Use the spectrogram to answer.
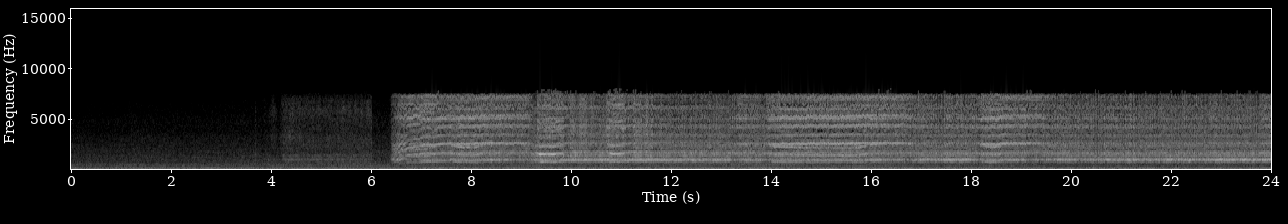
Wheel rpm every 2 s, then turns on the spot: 0, 0, 20, 160, 230, 230, 230, 220, 230, 230, 240, 230.
4-6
